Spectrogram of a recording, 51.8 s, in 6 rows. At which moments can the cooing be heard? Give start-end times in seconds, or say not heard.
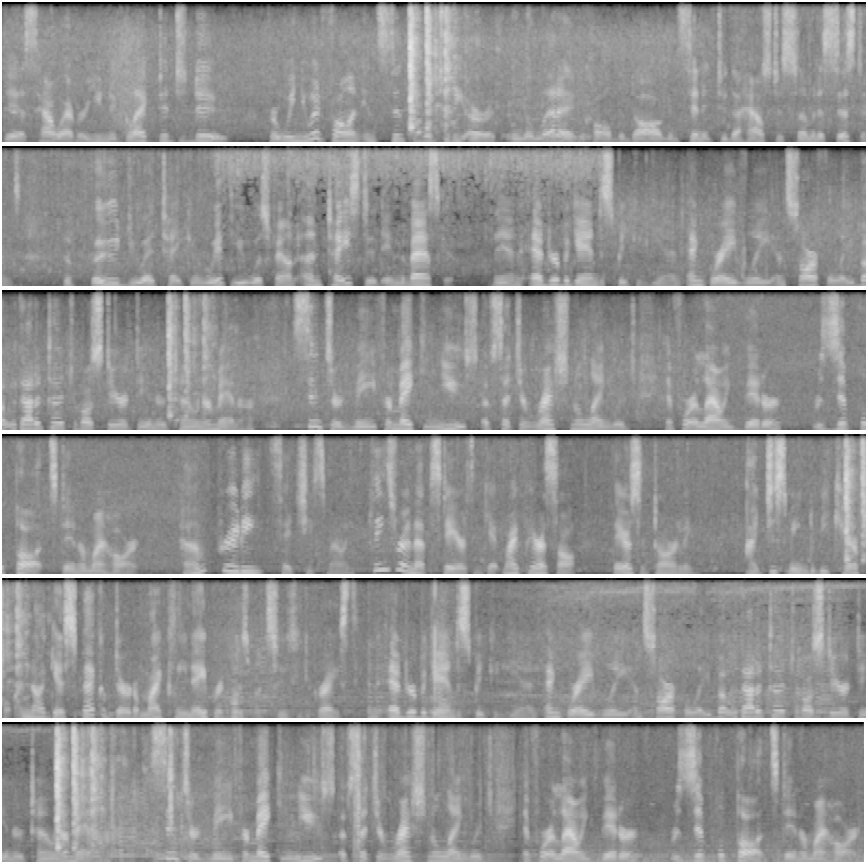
4.0-6.0, 18.9-20.8, 34.3-35.9, 43.7-46.2.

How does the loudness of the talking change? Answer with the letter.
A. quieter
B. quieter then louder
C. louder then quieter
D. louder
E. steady
E.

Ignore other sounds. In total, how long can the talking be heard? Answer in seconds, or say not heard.
52 s.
